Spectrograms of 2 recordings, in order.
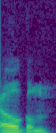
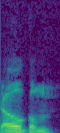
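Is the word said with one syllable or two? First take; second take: two; two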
